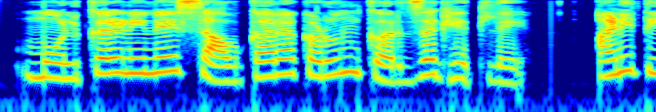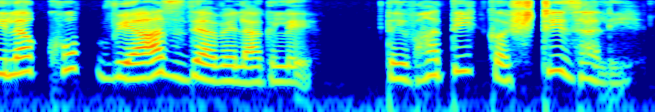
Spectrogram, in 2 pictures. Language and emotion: Marathi, sad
